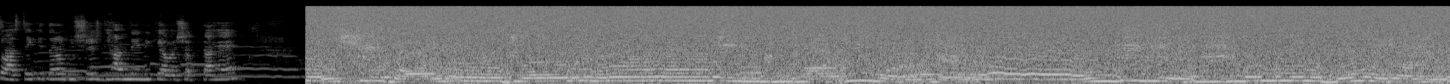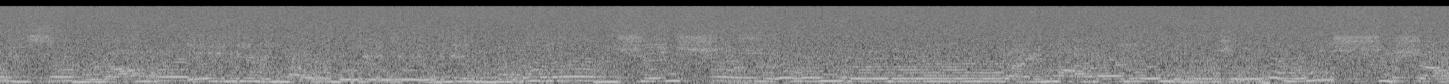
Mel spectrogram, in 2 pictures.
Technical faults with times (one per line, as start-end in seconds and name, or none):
3.06-29.00 wrong sample width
